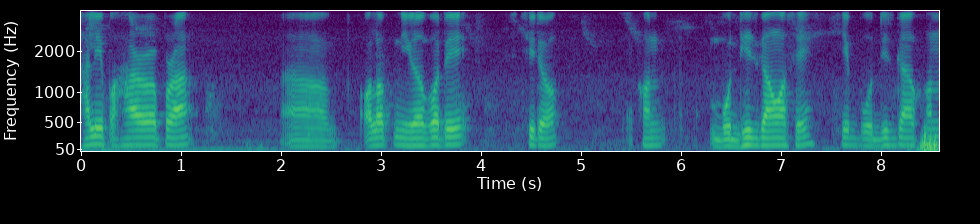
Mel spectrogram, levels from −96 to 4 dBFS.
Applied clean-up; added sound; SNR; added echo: none; none; none; none.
